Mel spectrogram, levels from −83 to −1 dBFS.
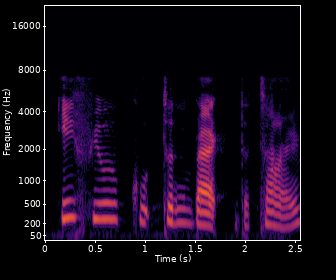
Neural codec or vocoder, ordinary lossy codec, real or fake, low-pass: codec, 16 kHz in and 24 kHz out, 1.1 kbps, FireRedTTS-2 codec; none; fake; 7.2 kHz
